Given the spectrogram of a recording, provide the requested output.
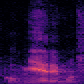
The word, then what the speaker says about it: comiéremos: Esto es igual, si es comer, yo comiere, tú comieres, él comiere, nosotros comiéremos, acento en la E.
